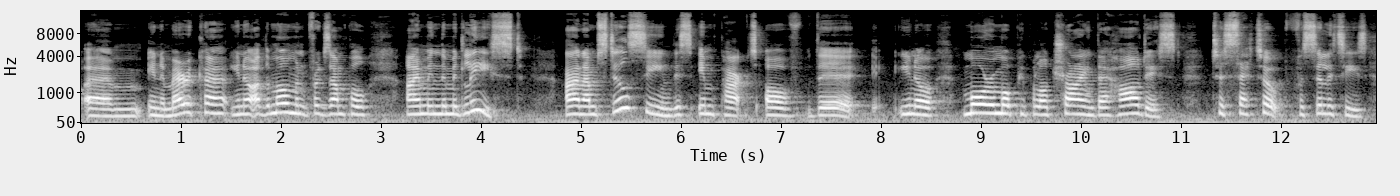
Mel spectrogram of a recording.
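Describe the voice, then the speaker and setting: A woman with a Sheffield accent speaks in a fairly high voice, talking earnestly to her listeners like an educator. She keeps checking in with a quick "okay?" as she works through her points. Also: a little mellow. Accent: Sheffield English. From Sheffield, northern England. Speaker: educator giving a talk. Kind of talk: informal recorded talk to listeners.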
